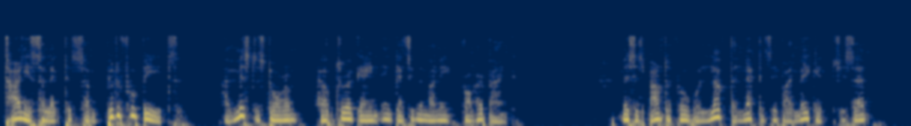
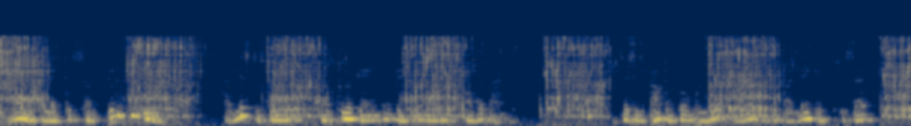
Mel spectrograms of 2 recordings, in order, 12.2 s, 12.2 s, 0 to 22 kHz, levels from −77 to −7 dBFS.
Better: first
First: none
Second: background sound (Liquid); 7 dB below the speech // room echo; dies away in 0.4 s

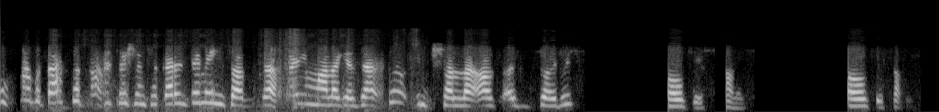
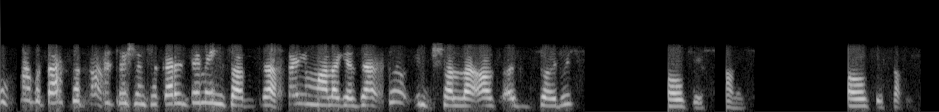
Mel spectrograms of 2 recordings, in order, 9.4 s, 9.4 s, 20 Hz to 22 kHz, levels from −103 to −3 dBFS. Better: second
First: noise reduction (neural separator model SepFormer DNS4)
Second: none

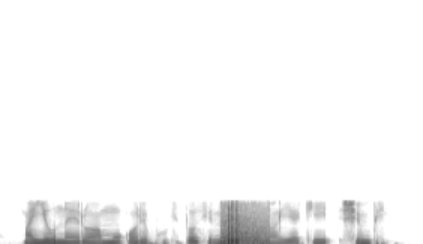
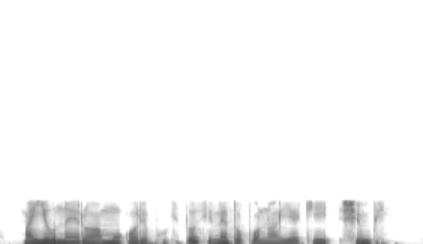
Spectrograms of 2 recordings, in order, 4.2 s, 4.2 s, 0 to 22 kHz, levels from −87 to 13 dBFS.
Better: second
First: background sound (Fireworks); 4 dB above the speech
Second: none

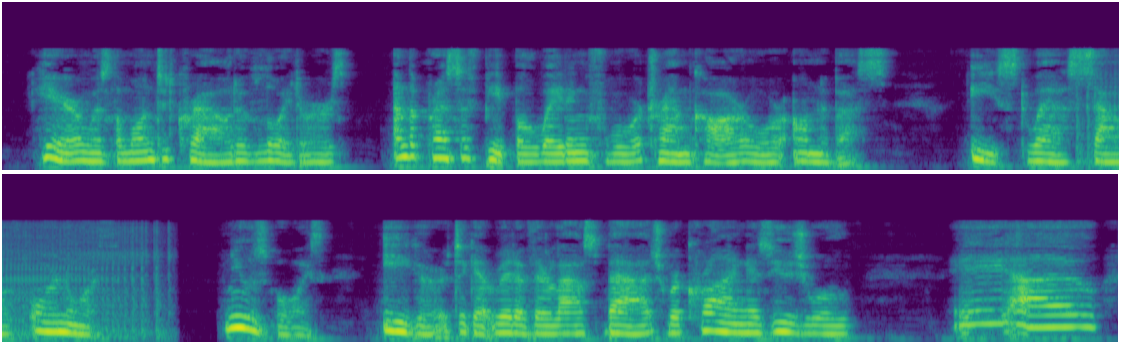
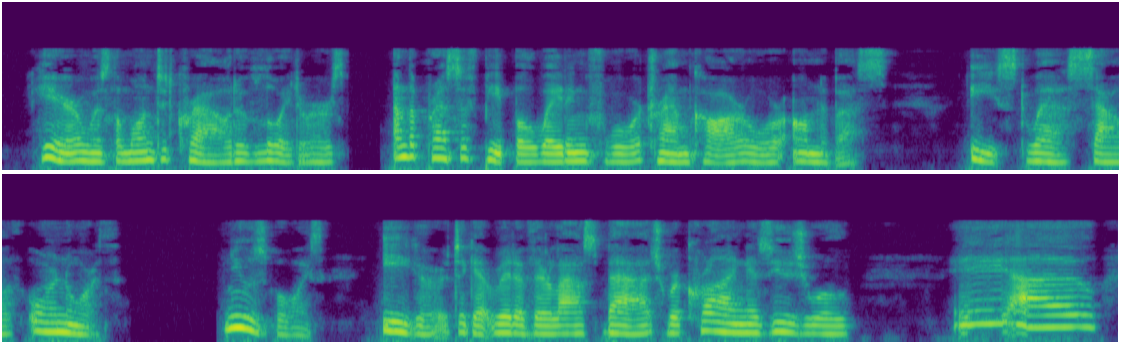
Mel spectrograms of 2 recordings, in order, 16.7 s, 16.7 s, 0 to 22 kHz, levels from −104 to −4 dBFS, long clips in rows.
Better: second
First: background sound (Cupboard open or close / Door); 19 dB below the speech // room echo; dies away in 0.4 s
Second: none

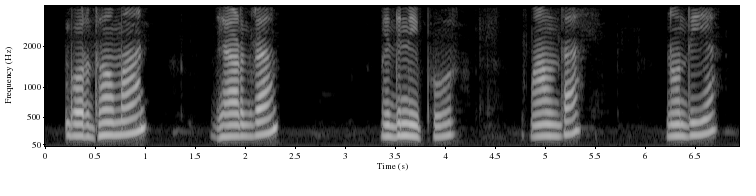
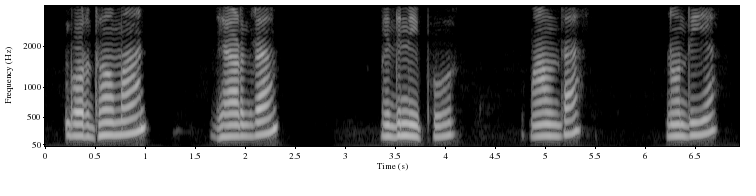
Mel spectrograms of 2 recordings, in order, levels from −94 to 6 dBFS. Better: first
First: none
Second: noise reduction (neural mask model Resemble Enhance denoiser)

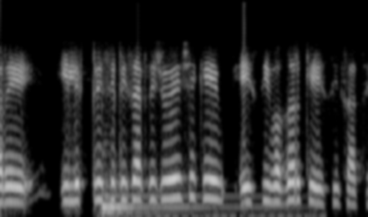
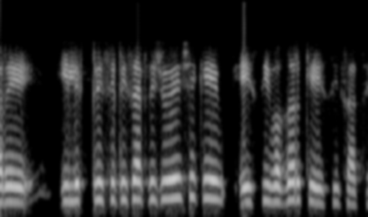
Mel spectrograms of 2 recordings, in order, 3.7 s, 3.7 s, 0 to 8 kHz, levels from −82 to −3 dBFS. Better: second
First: background sound (Bowed string instrument); 12 dB below the speech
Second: none

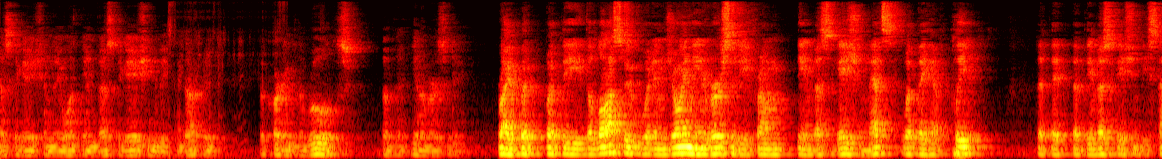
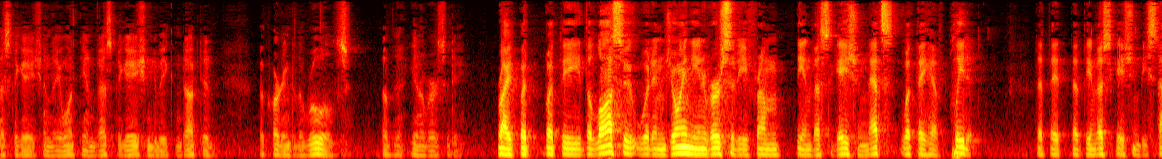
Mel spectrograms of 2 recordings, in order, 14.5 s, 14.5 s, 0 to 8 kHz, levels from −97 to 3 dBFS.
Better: second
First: noise reduction (neural separator model SepFormer DNS4)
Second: none

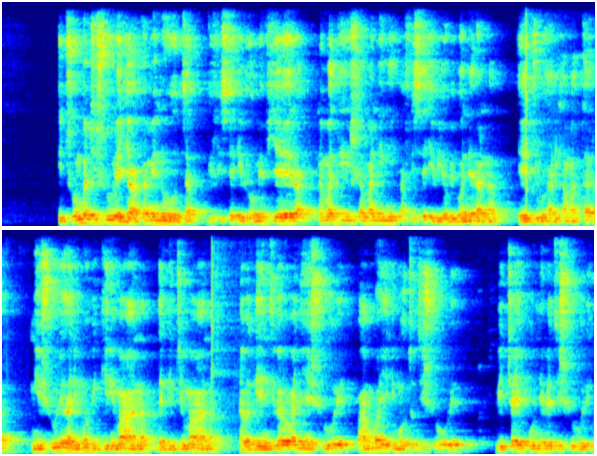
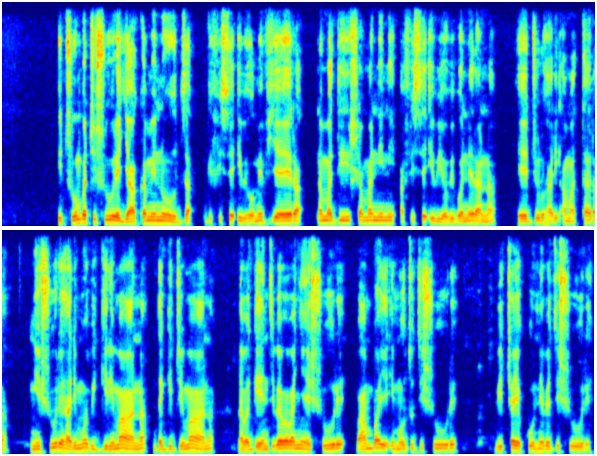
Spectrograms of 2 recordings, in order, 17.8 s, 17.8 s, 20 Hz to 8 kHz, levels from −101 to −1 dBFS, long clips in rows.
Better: second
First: background sound (Fire); 19 dB below the speech // room echo; dies away in 0.8 s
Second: none

